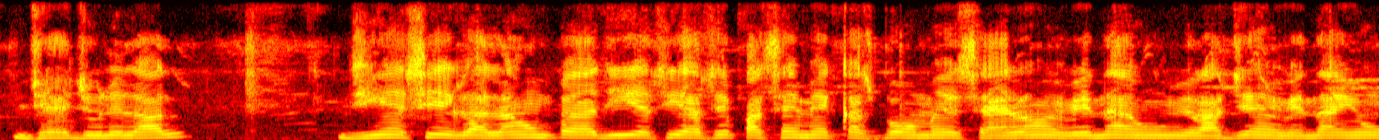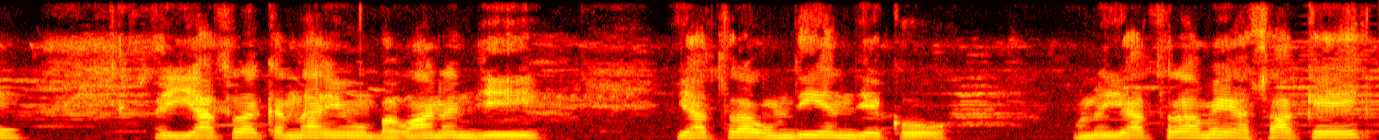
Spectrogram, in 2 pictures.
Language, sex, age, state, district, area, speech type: Sindhi, male, 30-45, Delhi, South Delhi, urban, spontaneous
